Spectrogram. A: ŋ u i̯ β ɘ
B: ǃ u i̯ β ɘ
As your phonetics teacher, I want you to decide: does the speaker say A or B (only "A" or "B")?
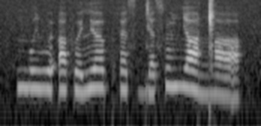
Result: A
